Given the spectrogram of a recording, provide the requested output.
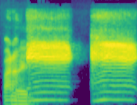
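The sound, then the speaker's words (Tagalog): A voice imitates a smoke alarm with two loud, sustained, high-pitched vocal beeps, the first slightly longer, separated by a brief pause. “Nakadalawang smoke alarm na ako dito”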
